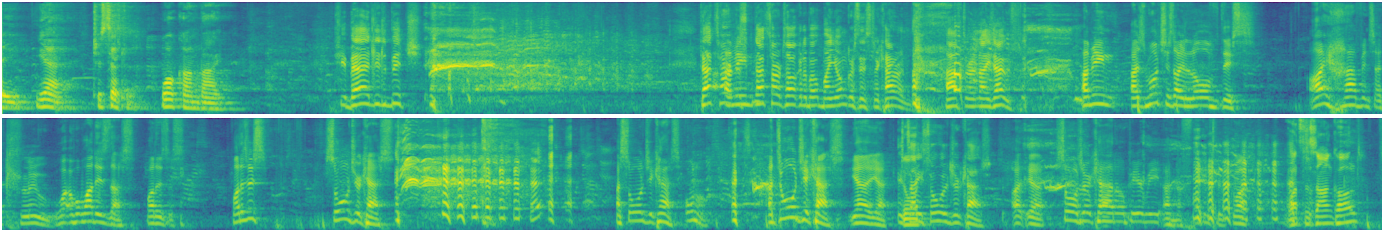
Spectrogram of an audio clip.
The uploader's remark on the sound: The deluxe extravaganza Christmas live show recorded at Anderson’s Tremendous Events Centre December 2023.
